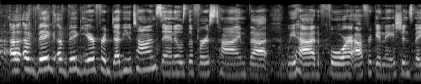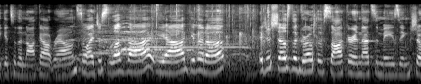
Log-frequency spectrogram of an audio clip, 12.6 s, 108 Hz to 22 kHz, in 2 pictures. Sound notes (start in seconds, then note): 7.8 audience applauding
